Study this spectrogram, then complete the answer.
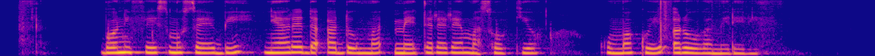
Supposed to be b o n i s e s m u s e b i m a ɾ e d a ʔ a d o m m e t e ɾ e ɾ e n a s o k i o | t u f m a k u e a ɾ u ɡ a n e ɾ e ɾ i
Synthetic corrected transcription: b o n i f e s m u s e b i ɲ a ɾ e d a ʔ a d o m m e t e ɾ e ɾ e m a s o k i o | k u m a k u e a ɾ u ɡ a m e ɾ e ɾ i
